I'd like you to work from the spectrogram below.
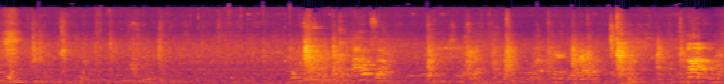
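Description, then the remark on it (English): Several wooden scrapes and knocks of three chairs being grabbed and shifted around, in irregular bursts, with a brief spoken remark among the clatter. “But you guys remember the three chairs, okay? Let me grab some real quick.”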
